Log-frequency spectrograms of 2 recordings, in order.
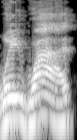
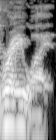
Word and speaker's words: Bray Wyatt: uh yeah way wide say his name again Bray Wyatt Drake Bray Wyatt I've been calling the way all day yeah every time I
